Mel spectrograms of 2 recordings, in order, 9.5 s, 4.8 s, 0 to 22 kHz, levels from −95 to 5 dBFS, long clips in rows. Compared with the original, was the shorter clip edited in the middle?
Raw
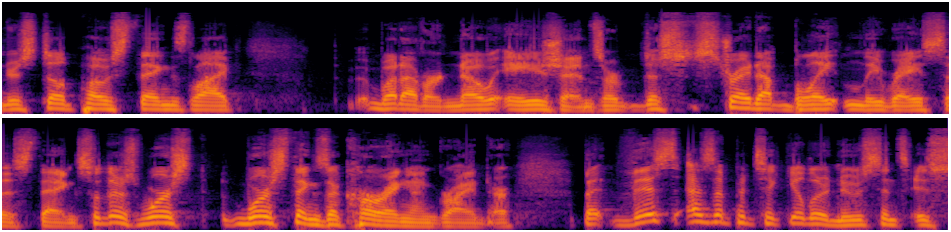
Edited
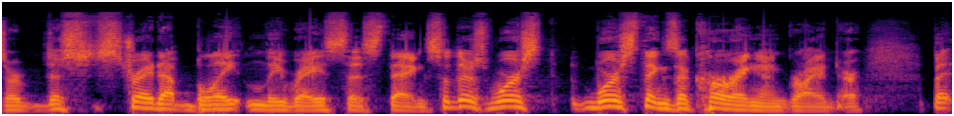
no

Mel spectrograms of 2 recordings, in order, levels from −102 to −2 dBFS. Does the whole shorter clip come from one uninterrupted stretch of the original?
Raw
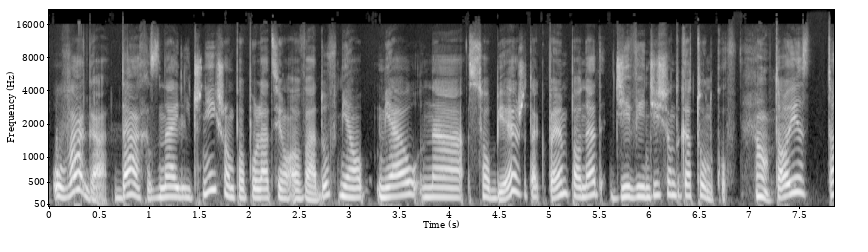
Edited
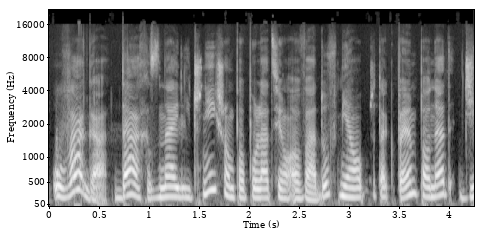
no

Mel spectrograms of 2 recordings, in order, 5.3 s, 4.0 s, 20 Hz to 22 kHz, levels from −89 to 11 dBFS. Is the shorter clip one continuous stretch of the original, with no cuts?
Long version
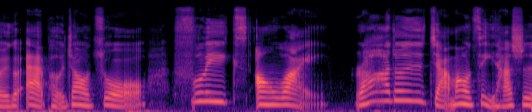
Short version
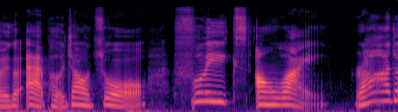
yes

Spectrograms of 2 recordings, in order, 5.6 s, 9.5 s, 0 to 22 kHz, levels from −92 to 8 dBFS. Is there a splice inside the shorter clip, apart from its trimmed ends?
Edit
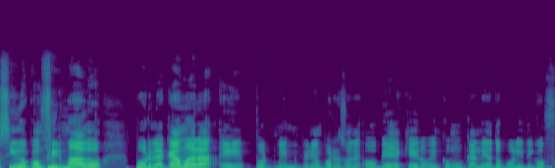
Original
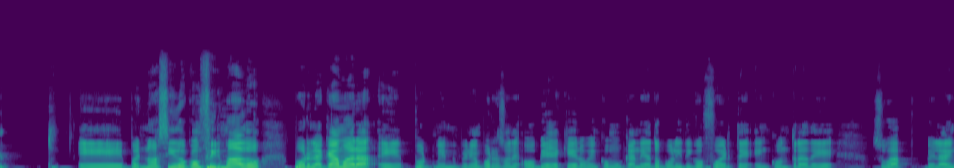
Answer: no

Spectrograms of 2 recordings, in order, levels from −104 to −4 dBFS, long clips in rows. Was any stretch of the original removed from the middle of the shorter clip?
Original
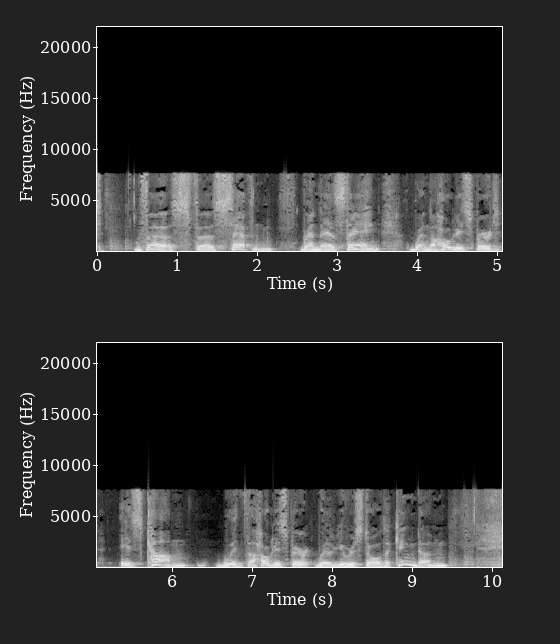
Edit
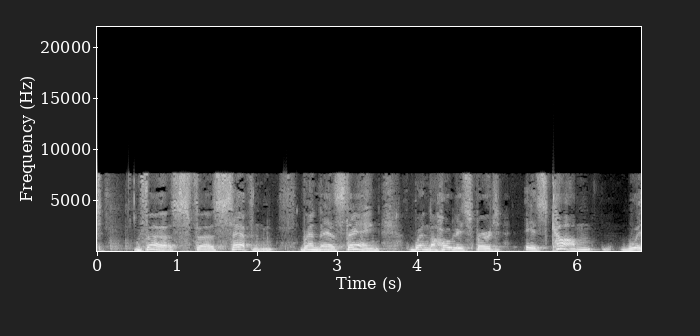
no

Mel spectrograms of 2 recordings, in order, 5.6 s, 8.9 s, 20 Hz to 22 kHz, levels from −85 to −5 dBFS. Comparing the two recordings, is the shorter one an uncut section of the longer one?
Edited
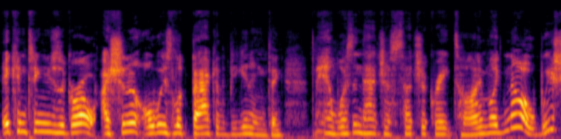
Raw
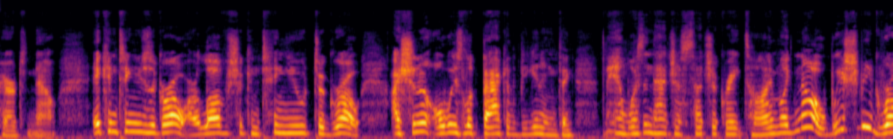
no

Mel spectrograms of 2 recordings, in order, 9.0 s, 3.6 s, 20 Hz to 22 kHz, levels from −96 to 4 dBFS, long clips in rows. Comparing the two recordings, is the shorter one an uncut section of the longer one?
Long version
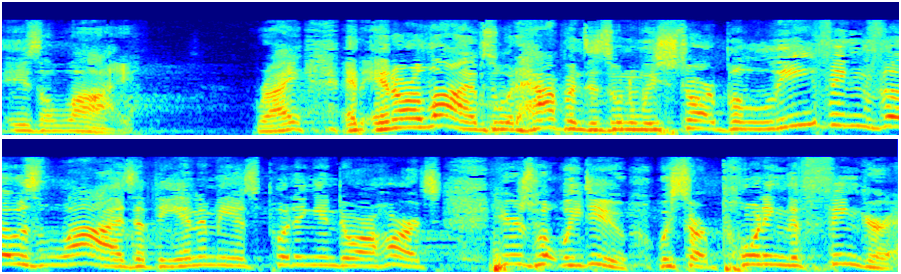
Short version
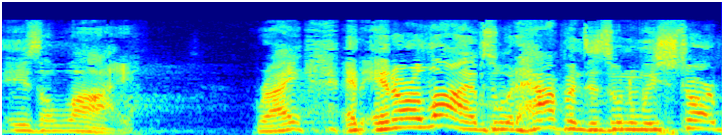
yes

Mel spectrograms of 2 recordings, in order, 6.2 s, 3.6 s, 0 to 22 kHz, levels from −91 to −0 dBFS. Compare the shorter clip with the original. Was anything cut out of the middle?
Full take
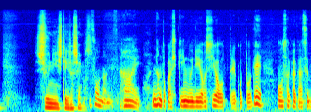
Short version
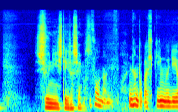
yes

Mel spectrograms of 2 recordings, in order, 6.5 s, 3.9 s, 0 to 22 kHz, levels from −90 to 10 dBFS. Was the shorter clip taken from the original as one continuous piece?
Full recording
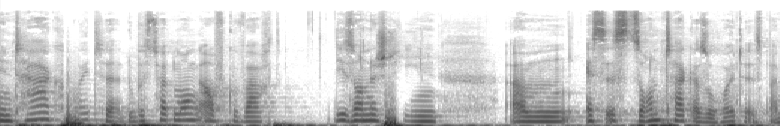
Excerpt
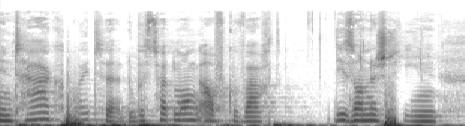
yes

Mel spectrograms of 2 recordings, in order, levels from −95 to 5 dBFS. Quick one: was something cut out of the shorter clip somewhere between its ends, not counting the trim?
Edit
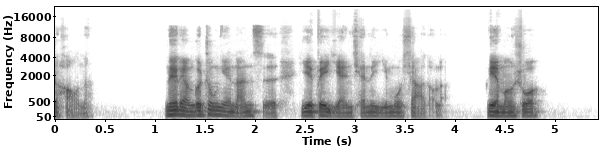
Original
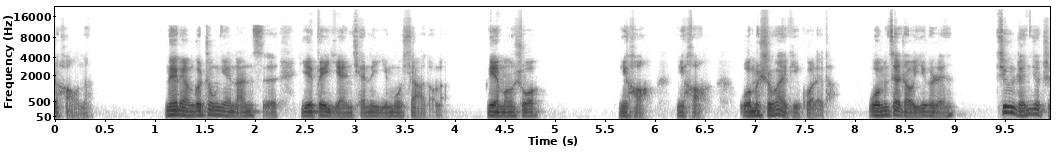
no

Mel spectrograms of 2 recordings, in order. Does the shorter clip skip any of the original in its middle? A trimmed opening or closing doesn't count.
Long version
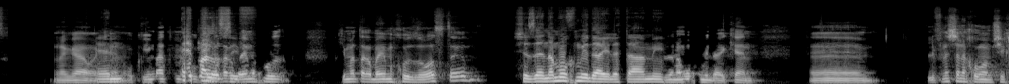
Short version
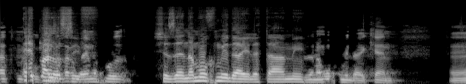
yes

